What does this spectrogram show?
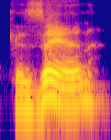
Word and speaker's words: Kazan: So Gabriel Kazan, rhymes with Shazam, is a rogue therapist,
